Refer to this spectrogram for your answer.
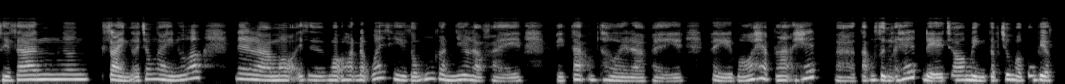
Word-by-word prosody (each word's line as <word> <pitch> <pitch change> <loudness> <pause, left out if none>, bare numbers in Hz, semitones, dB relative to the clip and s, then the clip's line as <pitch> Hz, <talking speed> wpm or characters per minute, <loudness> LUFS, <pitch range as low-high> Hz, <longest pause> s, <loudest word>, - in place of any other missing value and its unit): thời 190 -3 +2
gian, 225 +3 +4
ơ, 230 0 +3 0.3
rảnh 195 -5 +3
ở 175 - -1
trong 240 +6 -1
ngày 215 -5 +2
nữa. 240 +10 0 0.3
Nên 250 -2 +1
là 200 -3 +2
mọi 195 0 0
d 205 - -9 0.2
mọi 200 0 0
hoạt 205 0 -1
động 205 +1 -2
ấy 285 - 0
thì, 210 -4 +1
giống 200 +8 -1
gần 220 -7 +1
như 215 +2 +2
là, 185 -5 -1
phải 165 -1 -6 0.3
phải 175 - -4
tạm 225 -1 +1 0.2
thời, 185 -5 -1
là 160 0 -3
phải 155 -1 -6 0.3
phải 165 -5 -1
bó 175 +1 -3
hẹp 260 +1 +1
lại 195 0 -1
hết 320 +3 +1 0.2
và 165 -2 -5
tạm 185 +3 -2
dừng 195 -3 +2
lại 185 - -1
hết 305 +6 +2
để 160 -5 +3
cho 205 0 0
mình 190 -4 +5
tập 180 - -1
trung 225 -1 +4
vào 180 -3 +1
công 200 +1 -2
việc. 195 -3 +4
200 Hz, 255 wpm, -19 LUFS, 180-225 Hz, 0.3 s, mình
